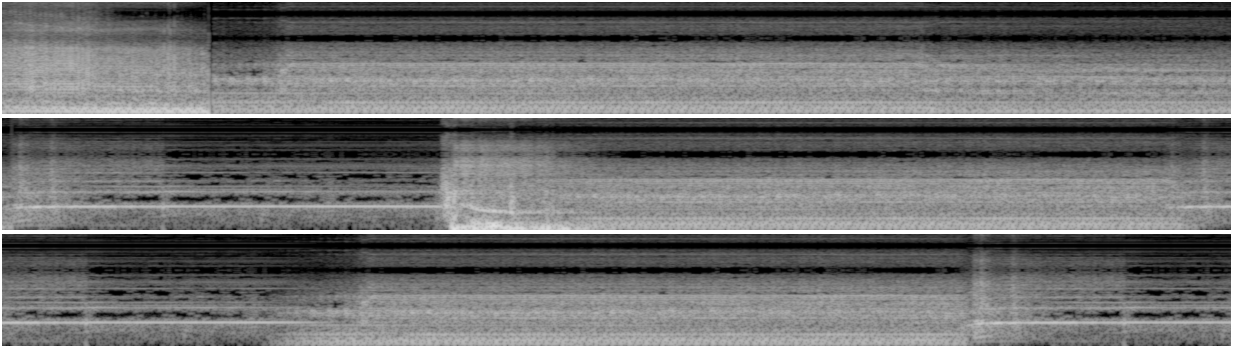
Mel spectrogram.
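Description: A crane motor hums steadily as the crane swings and lifts its load.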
